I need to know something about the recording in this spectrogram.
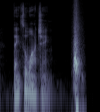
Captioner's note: whooshing outro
